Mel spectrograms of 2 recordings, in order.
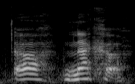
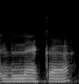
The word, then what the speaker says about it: Nneka: And I love how you say Nneka. Nneka. When in America they pronounce my name Nneka. I love it. But we're going Nigerian on it.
